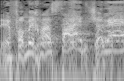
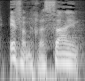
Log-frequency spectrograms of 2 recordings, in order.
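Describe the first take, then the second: First: High-pitched frantic demand; acted high yell of irritation; annoyed yell. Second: Said in the usual way. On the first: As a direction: squawk it in a flustered temper. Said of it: "מתעצבן". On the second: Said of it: "תמיד צועקים על האישה".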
